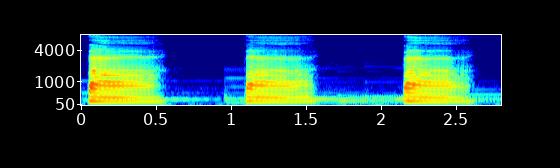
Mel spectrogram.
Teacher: so that's a low consistent tone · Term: yi mu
